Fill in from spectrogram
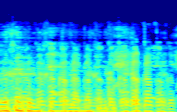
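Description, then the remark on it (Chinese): A voice imitates a neighbour's air conditioner compressor as heard on a summer night, with a steady, low, rattling hum that wavers slightly in pitch for about two seconds, with no words spoken. “你们有没有看过，就是某一些夏天夜晚的时候，你们没有睡觉，然后你们可能在阳台抽根烟的时候，你会听到隔壁冷气压缩机的声音，它会连着那个整整台这样，”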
